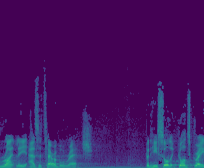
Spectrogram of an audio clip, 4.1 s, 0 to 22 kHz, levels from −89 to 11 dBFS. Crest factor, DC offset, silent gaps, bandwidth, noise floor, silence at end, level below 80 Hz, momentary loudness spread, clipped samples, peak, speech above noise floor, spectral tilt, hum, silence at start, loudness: 18 dB; under 0.1%; none; 12 kHz; -54 dBFS; 0 s; -56 dBFS; 13 LU; under 0.1%; -12 dBFS; 24 dB; -5 dB/octave; none; 0 s; -31 LUFS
